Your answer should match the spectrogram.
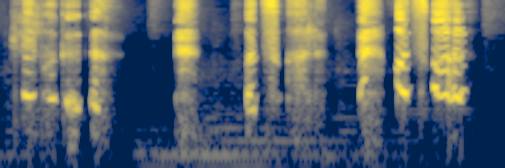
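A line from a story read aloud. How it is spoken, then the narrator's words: Wailing, sobbing, grief-stricken. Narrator (Chinese): 温之夏突然嚎啕大哭起来，抽噎着，悲凉道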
